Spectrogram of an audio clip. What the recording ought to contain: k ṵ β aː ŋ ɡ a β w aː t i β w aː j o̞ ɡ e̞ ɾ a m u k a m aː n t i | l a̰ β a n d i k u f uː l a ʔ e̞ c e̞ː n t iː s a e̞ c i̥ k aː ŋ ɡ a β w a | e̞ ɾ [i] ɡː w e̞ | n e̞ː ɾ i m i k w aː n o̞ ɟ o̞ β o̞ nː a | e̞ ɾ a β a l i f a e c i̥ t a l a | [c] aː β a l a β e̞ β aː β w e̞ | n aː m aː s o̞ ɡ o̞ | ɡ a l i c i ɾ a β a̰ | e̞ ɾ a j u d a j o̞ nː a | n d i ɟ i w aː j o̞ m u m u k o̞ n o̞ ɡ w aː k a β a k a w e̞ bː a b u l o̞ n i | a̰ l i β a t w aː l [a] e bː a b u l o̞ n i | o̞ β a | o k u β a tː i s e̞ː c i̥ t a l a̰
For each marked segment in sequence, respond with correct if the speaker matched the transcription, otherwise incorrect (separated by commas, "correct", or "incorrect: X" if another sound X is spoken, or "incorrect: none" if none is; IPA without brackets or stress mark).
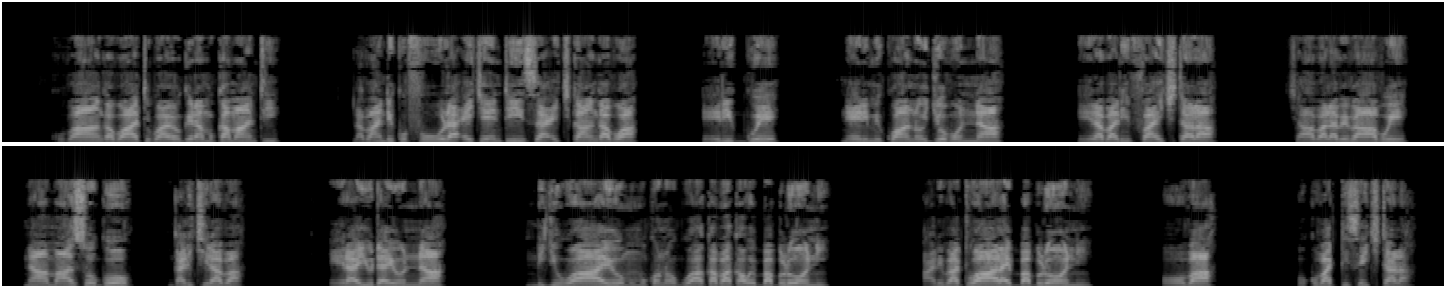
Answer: correct, correct, correct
